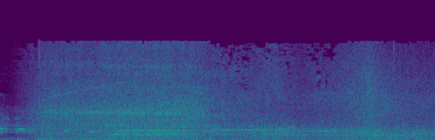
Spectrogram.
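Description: Sound effect of city traffic: a steady, loud rushing of passing cars that starts abruptly where the singing cuts off.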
